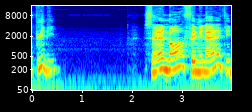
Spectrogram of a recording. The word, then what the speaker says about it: tribus: En latin, tribus, qu'on prononce tribi.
